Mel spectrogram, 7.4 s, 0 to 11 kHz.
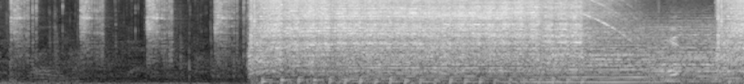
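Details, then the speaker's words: Datsun truck being rebuilt, distributor/oil pump drive gear timing reset after being 1–2 teeth off: starter grinds and whirs steadily with no firing; fuel present but no spark. "Yeah, there's fuel in there, so I'm not getting spark. Okay, no spark."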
